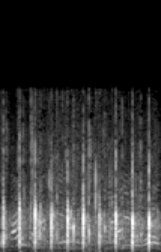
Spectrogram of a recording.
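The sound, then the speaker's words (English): Several children clap in a quick, steady patter, about ten sharp claps over two seconds, imitating hail as part of a group-made storm sound effect. Faint voices murmur underneath. “Or maybe some hail clappers?”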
